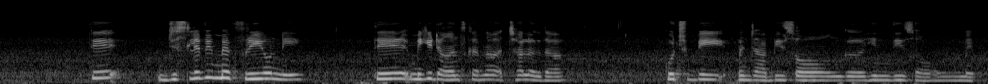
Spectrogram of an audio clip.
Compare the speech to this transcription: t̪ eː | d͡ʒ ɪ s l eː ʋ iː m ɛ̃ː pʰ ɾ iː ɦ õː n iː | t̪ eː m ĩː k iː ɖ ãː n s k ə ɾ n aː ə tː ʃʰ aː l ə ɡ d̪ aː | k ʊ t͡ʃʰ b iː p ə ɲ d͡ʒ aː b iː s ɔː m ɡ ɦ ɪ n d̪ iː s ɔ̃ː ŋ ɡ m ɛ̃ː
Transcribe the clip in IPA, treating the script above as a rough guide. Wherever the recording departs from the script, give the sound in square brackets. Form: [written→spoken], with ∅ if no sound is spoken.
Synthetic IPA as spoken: t̪ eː | d͡ʒ ɪ s l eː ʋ iː m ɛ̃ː pʰ ɾ iː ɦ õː n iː | t̪ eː m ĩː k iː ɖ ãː n s k ə ɾ n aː ə tː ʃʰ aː l ə ɡ d̪ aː | k ʊ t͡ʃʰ b iː p ə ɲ d͡ʒ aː b iː s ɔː [m→ŋ] ɡ ɦ ɪ n d̪ iː s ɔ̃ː ŋ ɡ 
